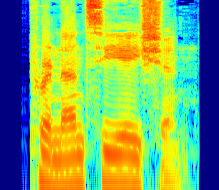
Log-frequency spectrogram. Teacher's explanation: That's 5 syllables. The main stress is on A.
